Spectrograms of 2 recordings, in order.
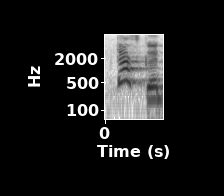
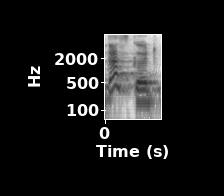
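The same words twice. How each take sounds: First: A high squeaky That's good; high squeak. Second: A lower, deeper That's good. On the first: Streamer plays with That's good, squeaking it high. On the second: Streamer plays with That's good, saying it low. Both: Pretend. Repeats phrase in varied voices.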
